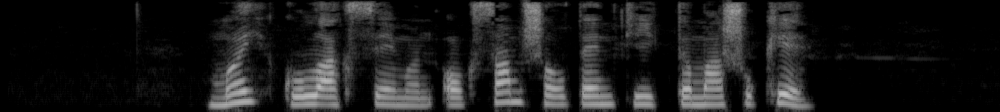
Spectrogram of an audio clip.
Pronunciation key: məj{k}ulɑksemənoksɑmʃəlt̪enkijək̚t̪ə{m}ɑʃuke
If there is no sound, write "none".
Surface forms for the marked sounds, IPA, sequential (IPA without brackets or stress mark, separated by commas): k, m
